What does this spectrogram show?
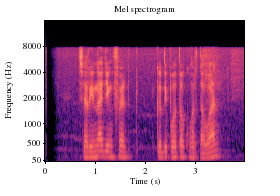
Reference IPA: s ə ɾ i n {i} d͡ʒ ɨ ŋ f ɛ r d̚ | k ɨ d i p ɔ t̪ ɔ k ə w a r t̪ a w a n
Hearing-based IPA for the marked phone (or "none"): a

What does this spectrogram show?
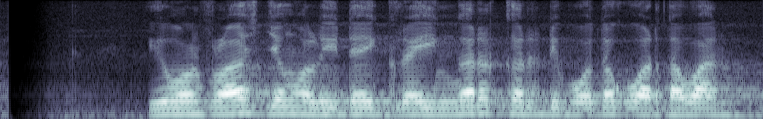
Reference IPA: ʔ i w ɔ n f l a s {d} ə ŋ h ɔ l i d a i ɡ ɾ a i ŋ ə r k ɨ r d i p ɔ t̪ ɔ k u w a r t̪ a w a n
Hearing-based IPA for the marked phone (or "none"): d͡ʒ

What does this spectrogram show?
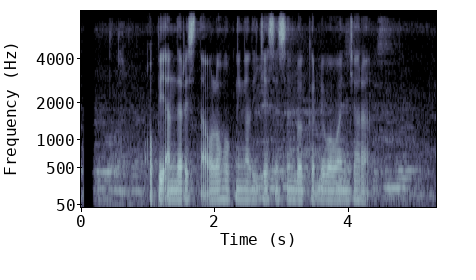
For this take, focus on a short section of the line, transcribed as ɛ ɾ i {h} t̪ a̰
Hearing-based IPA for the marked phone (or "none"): s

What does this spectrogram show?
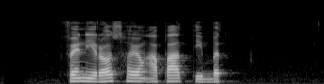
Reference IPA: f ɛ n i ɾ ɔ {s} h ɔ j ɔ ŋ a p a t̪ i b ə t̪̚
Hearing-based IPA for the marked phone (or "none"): s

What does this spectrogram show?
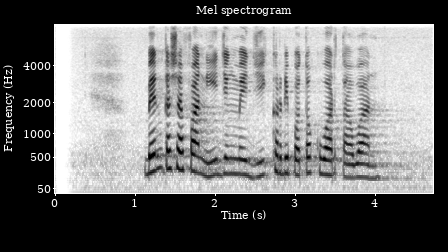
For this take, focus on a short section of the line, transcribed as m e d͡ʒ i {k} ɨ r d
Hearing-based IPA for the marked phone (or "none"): k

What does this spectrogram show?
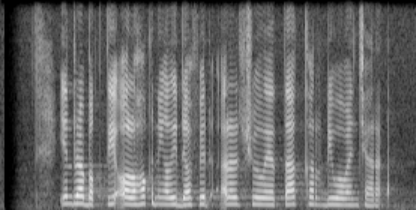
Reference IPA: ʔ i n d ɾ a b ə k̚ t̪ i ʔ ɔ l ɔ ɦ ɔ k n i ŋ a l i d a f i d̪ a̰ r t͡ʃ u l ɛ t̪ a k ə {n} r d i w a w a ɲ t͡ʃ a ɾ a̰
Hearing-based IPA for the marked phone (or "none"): none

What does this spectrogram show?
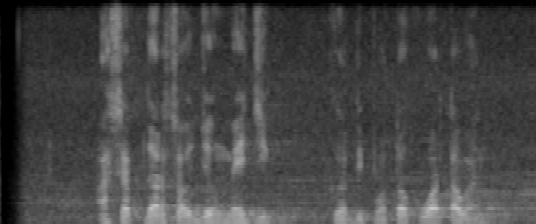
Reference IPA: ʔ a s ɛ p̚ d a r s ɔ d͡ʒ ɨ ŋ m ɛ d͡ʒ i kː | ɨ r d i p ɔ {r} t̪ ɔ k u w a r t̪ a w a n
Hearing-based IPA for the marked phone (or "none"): none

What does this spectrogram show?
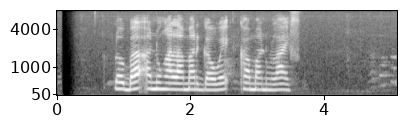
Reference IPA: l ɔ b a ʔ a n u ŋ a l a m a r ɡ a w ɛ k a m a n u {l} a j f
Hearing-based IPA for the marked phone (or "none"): l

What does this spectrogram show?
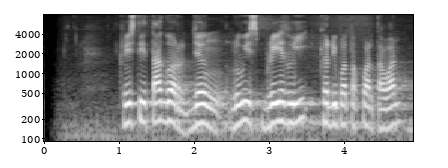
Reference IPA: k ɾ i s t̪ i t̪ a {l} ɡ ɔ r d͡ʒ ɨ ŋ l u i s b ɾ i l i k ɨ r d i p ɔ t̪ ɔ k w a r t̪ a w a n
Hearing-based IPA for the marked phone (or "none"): none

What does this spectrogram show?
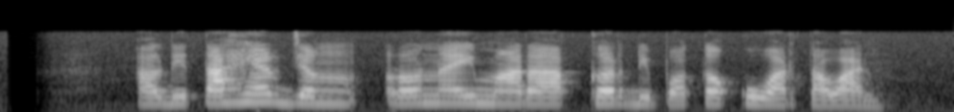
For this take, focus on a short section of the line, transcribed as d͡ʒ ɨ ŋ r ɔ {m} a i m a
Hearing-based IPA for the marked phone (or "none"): n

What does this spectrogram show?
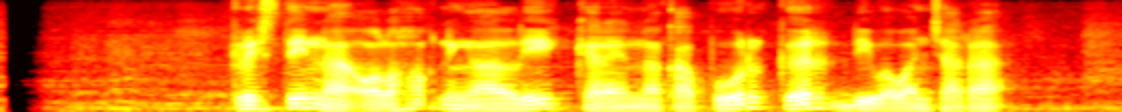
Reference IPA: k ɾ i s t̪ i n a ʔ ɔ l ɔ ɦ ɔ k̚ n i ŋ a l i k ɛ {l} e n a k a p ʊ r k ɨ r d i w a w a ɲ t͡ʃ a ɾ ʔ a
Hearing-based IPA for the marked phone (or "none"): ɾ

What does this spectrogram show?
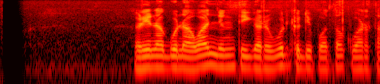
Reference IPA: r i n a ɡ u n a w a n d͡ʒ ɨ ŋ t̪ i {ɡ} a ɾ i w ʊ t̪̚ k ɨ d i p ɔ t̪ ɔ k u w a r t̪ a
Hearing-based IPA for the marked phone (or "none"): ɡ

